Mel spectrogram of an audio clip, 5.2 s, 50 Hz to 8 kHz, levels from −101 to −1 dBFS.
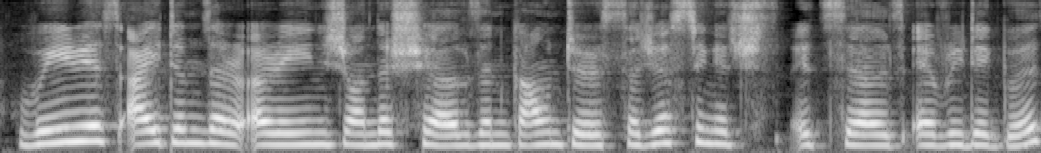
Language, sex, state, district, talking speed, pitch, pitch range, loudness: English, female, Sikkim, Gangtok, 175 wpm, 225 Hz, 215-240 Hz, -14 LUFS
